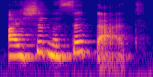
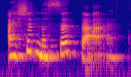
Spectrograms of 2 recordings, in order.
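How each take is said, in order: Both takes have the same delivery.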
